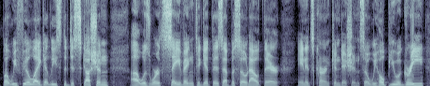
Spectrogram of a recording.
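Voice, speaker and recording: A man's voice: medium pitch, normal speed, smooth, no room sound, clean studio sound. A man hosting a podcast, giving a casual, apologetic spoken notice to listeners. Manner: apologetic, informal. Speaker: podcast host. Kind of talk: casual spoken disclaimer before an episode.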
